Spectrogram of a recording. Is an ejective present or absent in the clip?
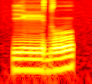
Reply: absent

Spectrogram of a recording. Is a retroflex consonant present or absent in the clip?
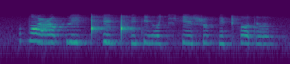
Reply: present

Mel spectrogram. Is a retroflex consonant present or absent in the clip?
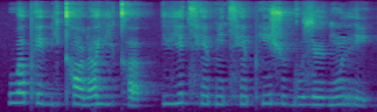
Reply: present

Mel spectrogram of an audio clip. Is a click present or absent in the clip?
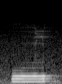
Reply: absent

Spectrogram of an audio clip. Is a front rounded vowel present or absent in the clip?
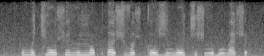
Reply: absent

